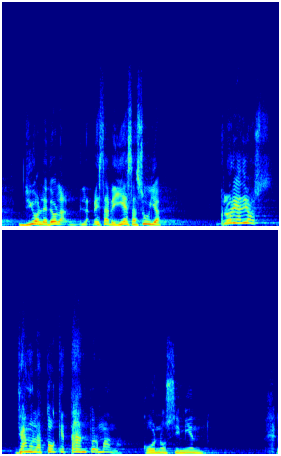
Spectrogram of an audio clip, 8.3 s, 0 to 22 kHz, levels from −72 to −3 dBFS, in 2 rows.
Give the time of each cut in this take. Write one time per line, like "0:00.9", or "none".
0:06.3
